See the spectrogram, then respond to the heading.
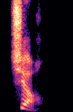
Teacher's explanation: It's the fourth tone and it's sharp and falling. Imagine it like a quick, decisive command, just dropping straight down from a high pitch to a low one.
